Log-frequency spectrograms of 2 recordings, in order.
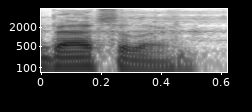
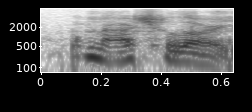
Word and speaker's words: Bachelard: So you would just say Bachelor. Bachelard, yeah.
